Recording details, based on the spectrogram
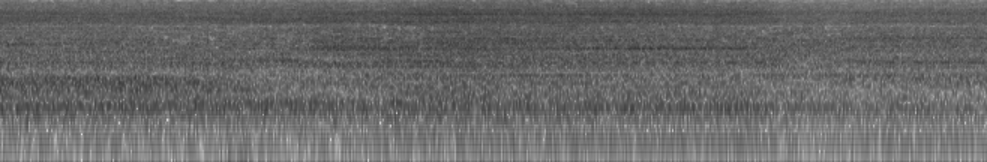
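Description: Constant gritty whirring grind with no knock or rhythm over the drive noise, typical of a worn transfer case input bearing.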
